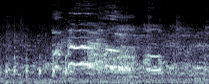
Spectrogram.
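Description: Country roosters at a village chicken market in Vizianagaram district crow in a long, rising and falling call, with soft clucks and market noise before and after, moderately near but not loud.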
